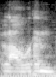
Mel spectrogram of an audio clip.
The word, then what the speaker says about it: Laurent: Nah, jadi beliau cerita ya, namanya Laurent Volk ya. Laurent itu dibacanya lorong ya, Laurent Volk ya, Monsieur Laurent Volk.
